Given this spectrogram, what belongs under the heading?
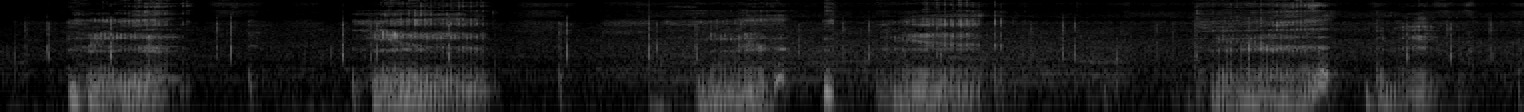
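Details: Female, bloated, producing closed-mouth burps: six muffled, low, rumbling belches, each under a second, spaced a second or two apart.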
